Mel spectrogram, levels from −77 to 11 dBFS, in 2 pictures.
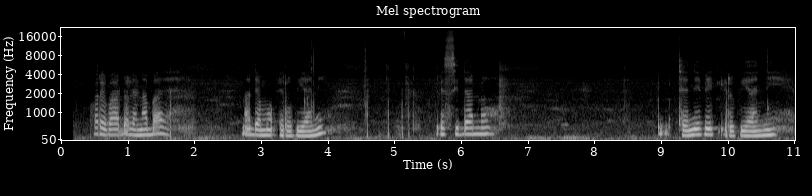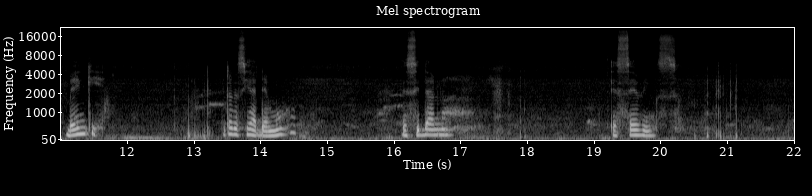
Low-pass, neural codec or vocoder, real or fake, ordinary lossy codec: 19.8 kHz; vocoder, 44.1 kHz, 128 mel bands, Pupu-Vocoder; fake; none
